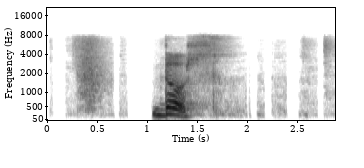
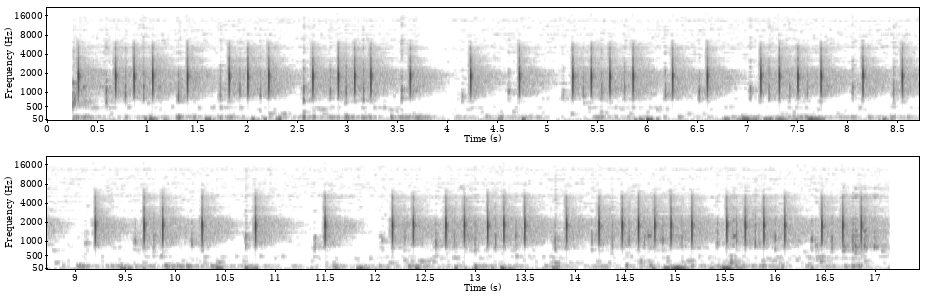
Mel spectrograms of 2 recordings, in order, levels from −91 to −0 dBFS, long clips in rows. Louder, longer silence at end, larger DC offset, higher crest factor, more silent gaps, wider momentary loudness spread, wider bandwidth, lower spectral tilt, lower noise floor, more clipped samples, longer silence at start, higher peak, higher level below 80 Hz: first, -16 LUFS vs -36 LUFS; first, 1.15 s vs 0.4 s; neither; second, 20 dB vs 30 dB; first, 0.68-0.72 s, 0.81-1.05 s vs none; first, 21 LU vs 5 LU; second, 8.2 kHz vs 16.5 kHz; first, -4.5 dB/octave vs -1.5 dB/octave; second, -35 dBFS vs -62 dBFS; neither; about the same, 0.3 s vs 0.25 s; first, -2 dBFS vs -8 dBFS; second, -64 dBFS vs -56 dBFS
